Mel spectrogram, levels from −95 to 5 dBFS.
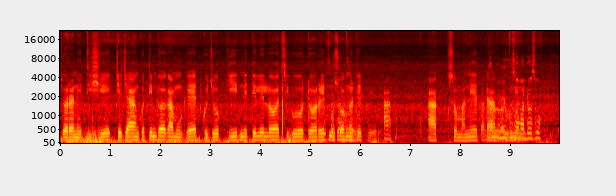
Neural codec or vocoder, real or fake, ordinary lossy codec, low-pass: vocoder, 44.1 kHz, 128 mel bands every 512 samples, BigVGAN v2; fake; none; none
